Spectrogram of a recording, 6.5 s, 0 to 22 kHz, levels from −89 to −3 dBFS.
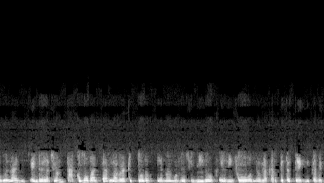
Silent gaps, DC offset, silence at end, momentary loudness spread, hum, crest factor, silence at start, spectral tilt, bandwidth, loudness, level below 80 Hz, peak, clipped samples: none; under 0.1%; 0 s; 5 LU; none; 12 dB; 0 s; -8 dB/octave; 4.2 kHz; -14 LUFS; -56 dBFS; 0 dBFS; under 0.1%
